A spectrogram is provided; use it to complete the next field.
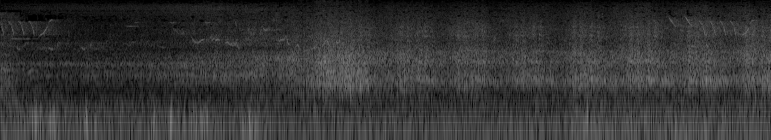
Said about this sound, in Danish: Det er meget smukt med de her tomme tog, der bare kører.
